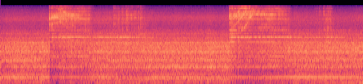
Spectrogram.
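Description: A saw blade cuts through wood with a harsh hiss.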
